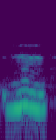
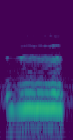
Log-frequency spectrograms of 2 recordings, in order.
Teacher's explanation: as you make the Z, zzz, you'll feel vibrations in your fingers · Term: voiced consonant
